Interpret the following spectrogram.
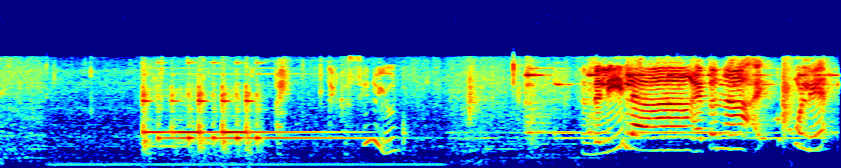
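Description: Doorbell chime ringing about a second and a half in, its steady tones lingering for about two seconds before voices react.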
